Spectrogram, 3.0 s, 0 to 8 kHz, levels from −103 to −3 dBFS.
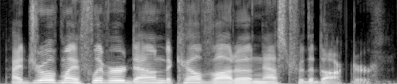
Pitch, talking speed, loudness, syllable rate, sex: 150 Hz, 240 wpm, -15 LUFS, 6.8 syllables/s, male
